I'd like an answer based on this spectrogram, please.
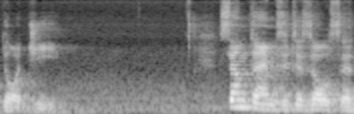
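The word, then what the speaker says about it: doji: thing which is called japanese call it dodi or dorji in english they do not they cannot pronounce it like chinese or japanese it's a dodzi something of the sort but because they cannot pronounce it they spell it like d-o-j-i and call it dodgy sometimes it is also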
